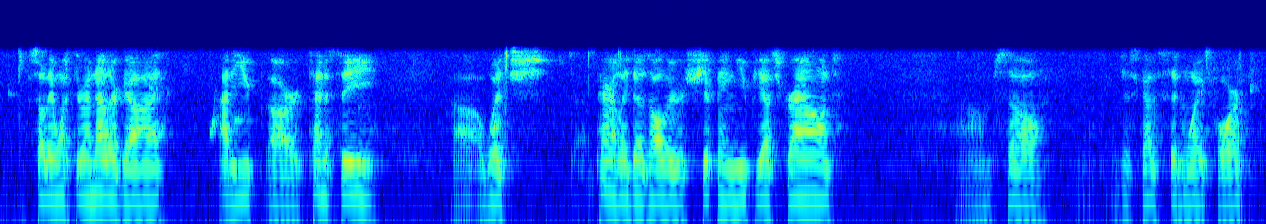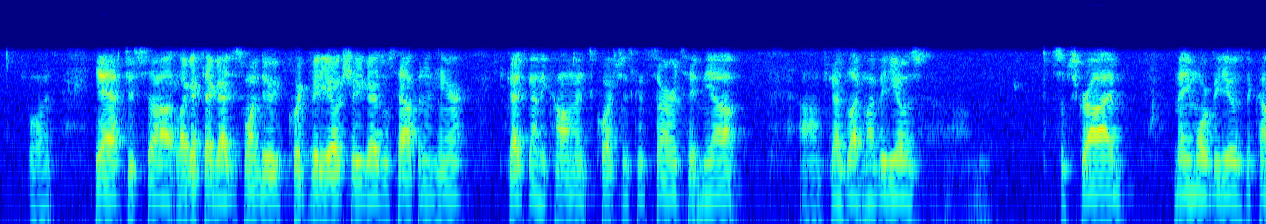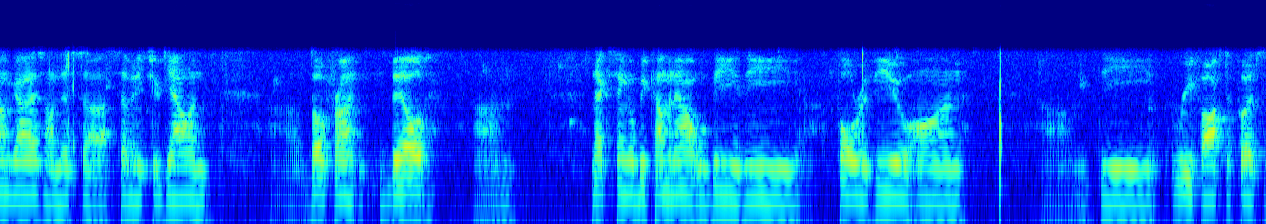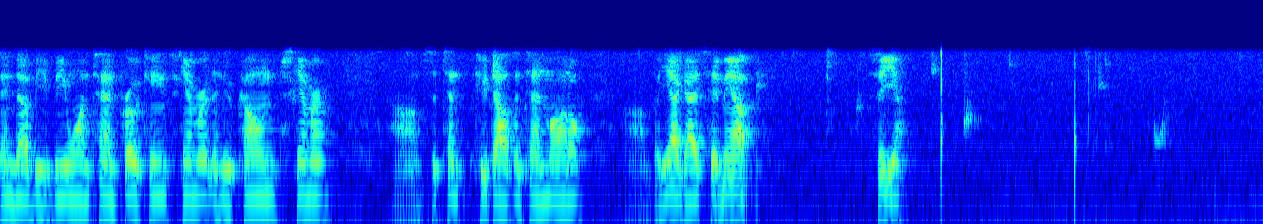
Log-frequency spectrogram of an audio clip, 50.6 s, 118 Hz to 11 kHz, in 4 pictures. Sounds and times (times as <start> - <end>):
Water: 0.0 - 50.6
Speech: 0.3 - 3.8, 4.5 - 8.5, 9.6 - 30.5, 31.2 - 35.0, 35.7 - 45.6, 46.7 - 47.1.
